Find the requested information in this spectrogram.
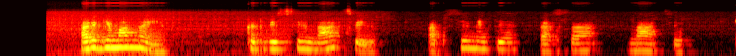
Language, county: Lithuanian, Vilnius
